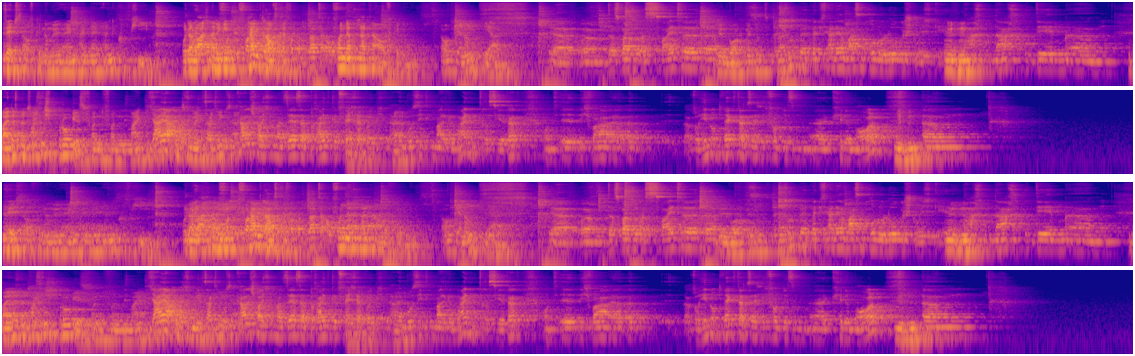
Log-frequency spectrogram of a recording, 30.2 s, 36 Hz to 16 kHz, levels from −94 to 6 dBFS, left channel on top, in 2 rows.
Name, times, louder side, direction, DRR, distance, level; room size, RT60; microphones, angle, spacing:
voice 1, 0.0-1.9 2.4-3.6 4.5-5.5 5.8-6.7 9.5-10.6 12.6-12.9 15.0-17.1 17.5-18.3 19.7-19.9 20.3-20.5 27.0-27.3, left 2 dB, 75° left, 4 dB, 0.5 m, -28 dB
sound 1, 0.8-11.4, right 1 dB, 65° right, 1.2 m, -42 dB
voice 2, 2.4-5.0 6.0-7.0 7.3-15.1 15.4-15.6 16.7-23.5 23.9-27.9 28.2-28.5, equal, 5° right, 1 dB, 0.3 m, -31 dB
3.8 x 3.2 x 3.6 m, 1.4 s
head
